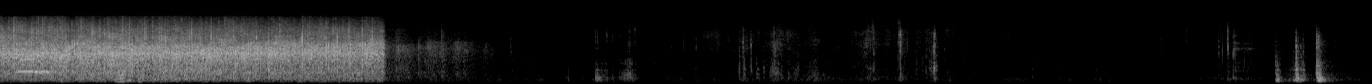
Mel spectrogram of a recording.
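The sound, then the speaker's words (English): The audience of Milford Hills United Methodist Church breaks into loud, dense applause for about four seconds as a missionary guest speaker comes to the pulpit, then it cuts off abruptly, leaving scattered soft thumps, shuffling and a few faint clicks in near-silence. “So let's give her a round of applause as she comes to the pulpit this morning.”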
